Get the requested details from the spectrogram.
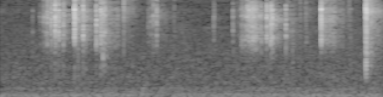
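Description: A thin, solid white-grey slate pencil, held in fingers with long yellow-painted nails, is scraped along its length with a utility knife blade, and the dust falls onto a white plate. It makes a series of short, dry, bright rasping scrapes over a faint low rumble.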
